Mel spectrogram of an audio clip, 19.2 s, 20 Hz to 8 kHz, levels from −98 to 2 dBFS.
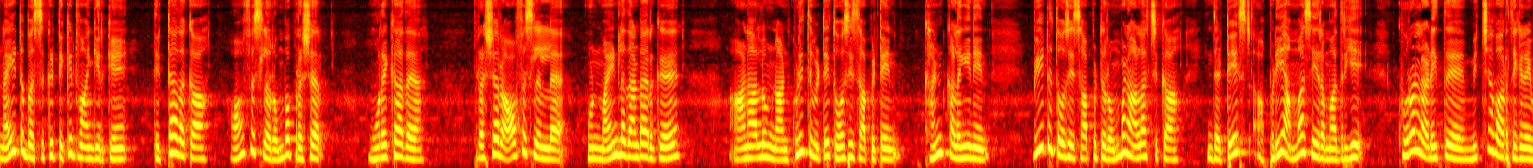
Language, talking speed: Tamil, 120 wpm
